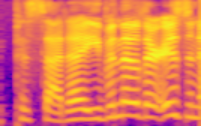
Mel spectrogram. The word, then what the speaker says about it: Pascetta: right so it's not pachetta even though it's got the s and c together well technically it's probably pachetta oh well then our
